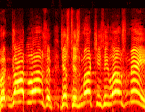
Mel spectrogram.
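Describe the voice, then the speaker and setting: Noticeable background noise sits behind a speaker with a North Carolina accent. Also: man. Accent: Southern US (North Carolina). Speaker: Baptist preacher. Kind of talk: Sunday morning sermon, folksy revivalist preaching with humorous asides. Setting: church service with congregation. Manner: rhythmic, emphatic repetition in climactic gospel appeal.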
